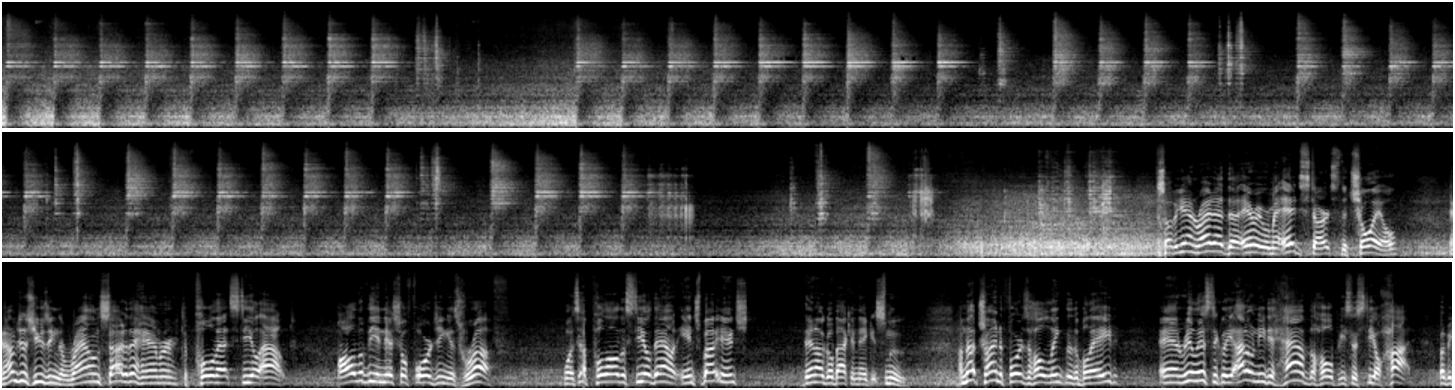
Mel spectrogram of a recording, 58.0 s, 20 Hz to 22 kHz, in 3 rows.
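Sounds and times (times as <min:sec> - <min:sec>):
hammer striking steel on anvil: 0:00.0 - 0:05.8, 0:07.6 - 0:28.6, 0:29.9 - 0:31.9.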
